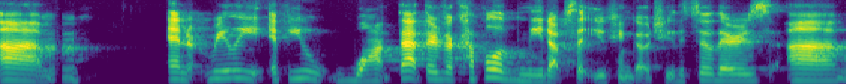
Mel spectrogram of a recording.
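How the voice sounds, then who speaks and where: The tone is bright and sharp. Pitch varies in an ordinary way. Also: woman, very clean recording, silent background. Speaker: conference speaker, web developer. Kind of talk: Q&A after a talk. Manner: fast.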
